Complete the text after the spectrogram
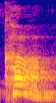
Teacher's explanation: it is kha, where H sound need to be expressed more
